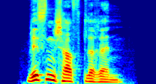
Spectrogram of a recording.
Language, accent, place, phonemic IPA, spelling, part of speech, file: German, Germany, Berlin, /ˈvɪsənˌʃaftlɐʁɪn/, Wissenschaftlerin, noun, De-Wissenschaftlerin.ogg
- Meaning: scientist, scholar, researcher, academic (female)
